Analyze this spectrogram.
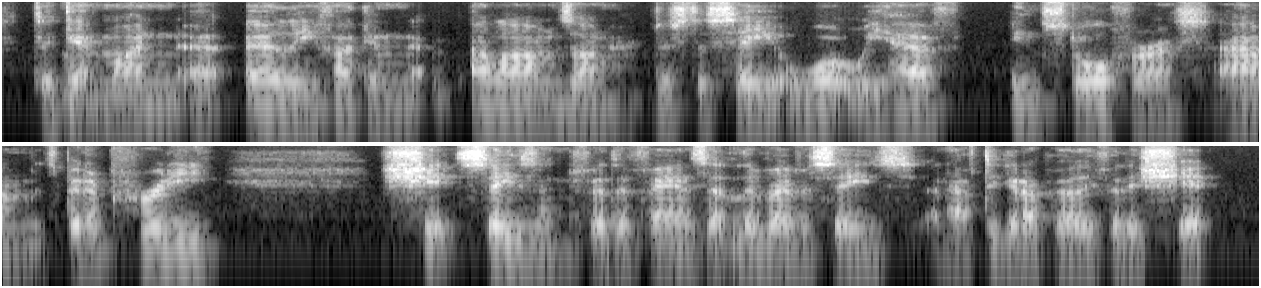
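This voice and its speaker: A man with an English accent at a moderate pace. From England. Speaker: football fan streamer. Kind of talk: live watchalong chat. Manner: halting, many fillers.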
